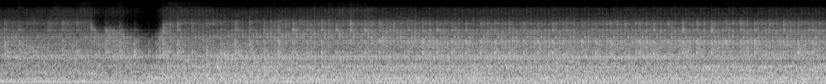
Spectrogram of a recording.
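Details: Ford Ranger 3.0 Limited diesel idling cold: fairly steady knock about three times a second over the usual clatter; mechanic and injection-pump specialist could not find the cause.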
